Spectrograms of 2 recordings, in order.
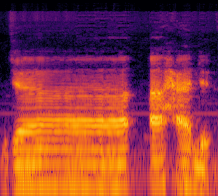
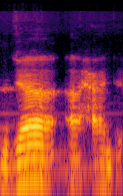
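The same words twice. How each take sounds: First: The vowel in jaa is lengthened. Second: The vowel in jaa is held short. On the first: "tawasud. Berarti kita panjangkan" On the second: "Jadi bacanya qasr dulu. Maka kita baca"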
